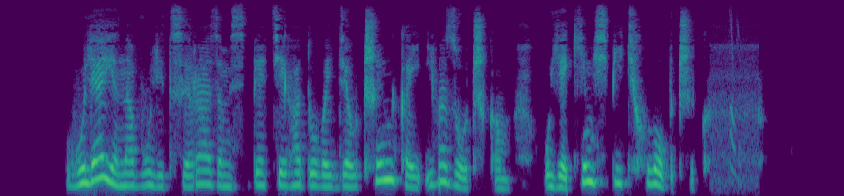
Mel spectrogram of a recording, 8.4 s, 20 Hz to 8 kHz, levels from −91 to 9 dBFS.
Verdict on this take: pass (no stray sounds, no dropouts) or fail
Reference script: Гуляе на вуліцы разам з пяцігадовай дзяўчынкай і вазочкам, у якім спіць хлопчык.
fail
